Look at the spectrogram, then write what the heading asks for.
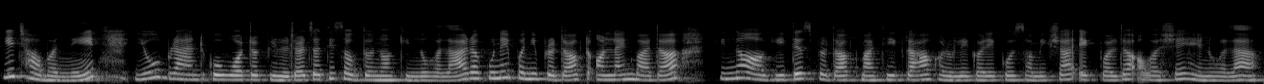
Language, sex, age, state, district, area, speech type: Nepali, female, 18-30, West Bengal, Darjeeling, rural, spontaneous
